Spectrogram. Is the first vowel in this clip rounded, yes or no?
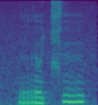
yes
